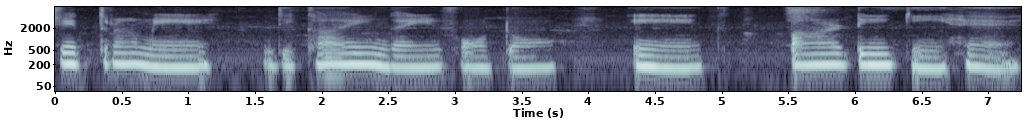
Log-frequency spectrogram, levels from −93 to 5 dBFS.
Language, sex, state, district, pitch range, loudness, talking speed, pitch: Hindi, female, Rajasthan, Bikaner, 165-200 Hz, -19 LUFS, 75 wpm, 175 Hz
